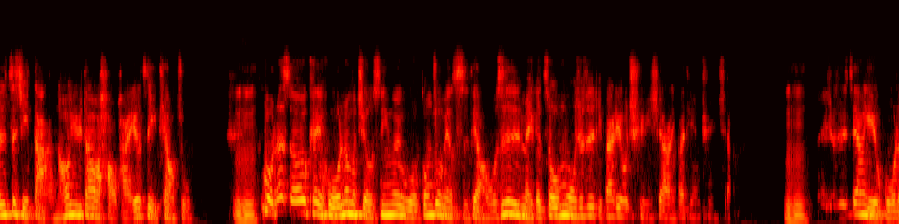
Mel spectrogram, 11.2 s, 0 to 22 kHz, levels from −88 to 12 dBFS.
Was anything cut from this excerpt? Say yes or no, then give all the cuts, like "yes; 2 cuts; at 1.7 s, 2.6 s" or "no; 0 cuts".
no; 0 cuts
